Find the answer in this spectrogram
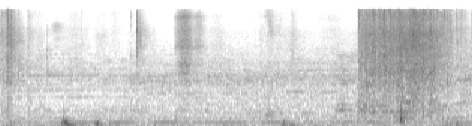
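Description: Trading cards and foil card packs handled on a table. A few soft knocks come early on, then about five seconds in a second or so of rustling, all over a faint steady hum.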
